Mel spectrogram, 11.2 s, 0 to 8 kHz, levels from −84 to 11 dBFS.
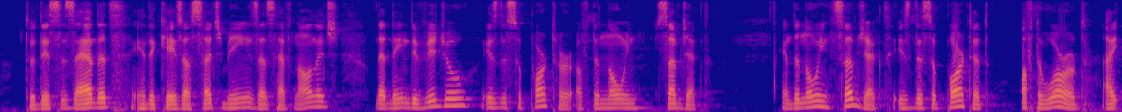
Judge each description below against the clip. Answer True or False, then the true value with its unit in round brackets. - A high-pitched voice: False (120 Hz)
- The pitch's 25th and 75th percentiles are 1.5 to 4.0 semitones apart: True (3.2 semitones)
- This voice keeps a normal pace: True (180 wpm)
